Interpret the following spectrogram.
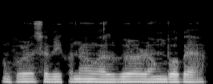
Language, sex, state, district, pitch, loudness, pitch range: Assamese, male, Assam, Hailakandi, 120 Hz, -16 LUFS, 120-125 Hz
